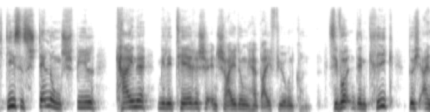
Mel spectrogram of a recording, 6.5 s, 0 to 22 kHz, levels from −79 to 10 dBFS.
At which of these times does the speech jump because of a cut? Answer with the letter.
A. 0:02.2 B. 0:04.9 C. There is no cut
B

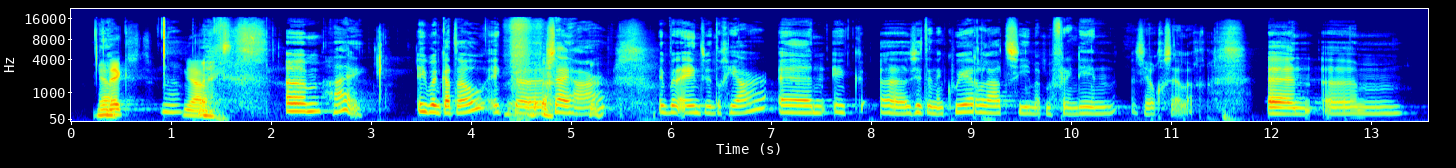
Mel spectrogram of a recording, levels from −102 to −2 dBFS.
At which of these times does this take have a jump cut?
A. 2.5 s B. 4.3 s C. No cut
C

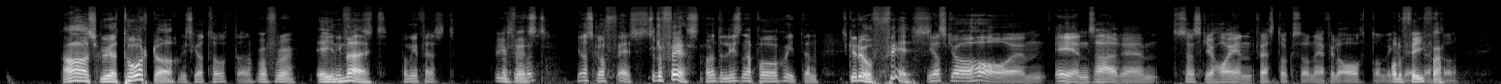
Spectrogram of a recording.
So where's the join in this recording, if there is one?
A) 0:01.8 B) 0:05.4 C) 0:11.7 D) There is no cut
C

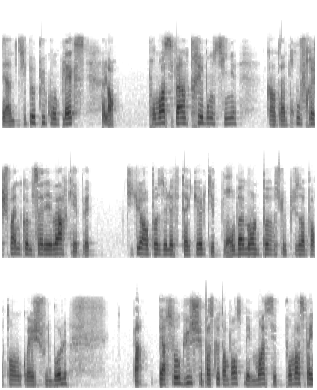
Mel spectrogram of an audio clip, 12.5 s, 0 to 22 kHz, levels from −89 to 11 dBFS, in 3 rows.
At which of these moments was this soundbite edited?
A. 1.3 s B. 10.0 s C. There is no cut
A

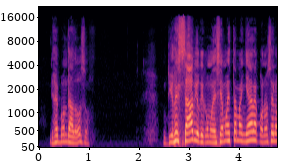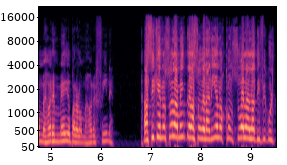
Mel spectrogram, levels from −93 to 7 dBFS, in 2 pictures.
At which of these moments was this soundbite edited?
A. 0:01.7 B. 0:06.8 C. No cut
B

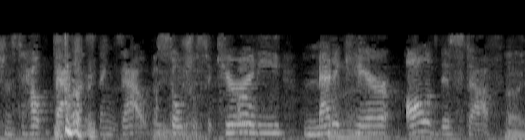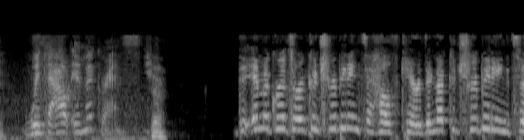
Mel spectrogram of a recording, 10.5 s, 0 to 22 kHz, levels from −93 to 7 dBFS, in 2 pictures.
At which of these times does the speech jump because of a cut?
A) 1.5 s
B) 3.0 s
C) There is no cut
A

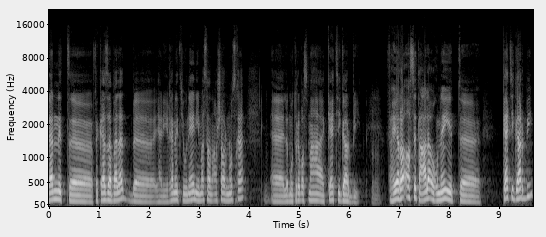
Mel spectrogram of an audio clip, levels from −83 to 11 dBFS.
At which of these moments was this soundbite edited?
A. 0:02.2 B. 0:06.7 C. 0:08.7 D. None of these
B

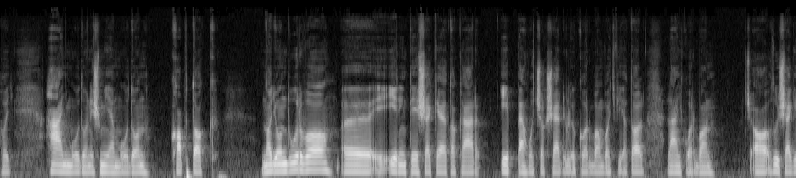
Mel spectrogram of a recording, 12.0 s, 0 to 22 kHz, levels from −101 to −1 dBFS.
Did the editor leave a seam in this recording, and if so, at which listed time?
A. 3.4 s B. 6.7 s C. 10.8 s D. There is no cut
B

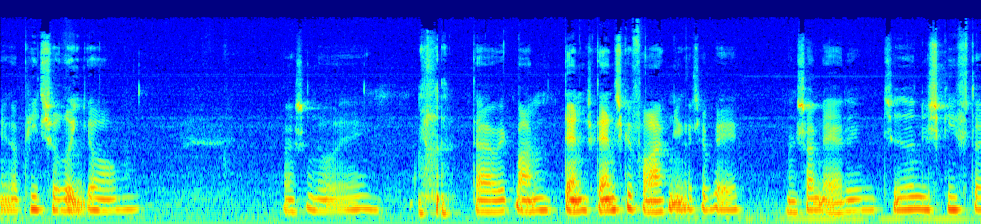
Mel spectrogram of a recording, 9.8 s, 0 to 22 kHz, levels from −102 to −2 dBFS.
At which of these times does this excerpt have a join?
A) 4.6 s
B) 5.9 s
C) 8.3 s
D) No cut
B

